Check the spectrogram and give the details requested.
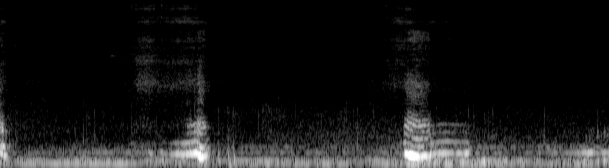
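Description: Soft, slow snores from a sleeping cat, about two in six seconds, in a quiet room; ordinary snoring.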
